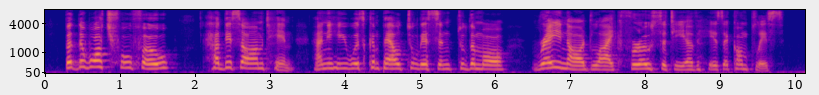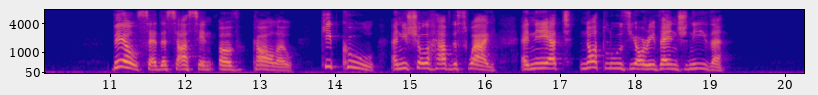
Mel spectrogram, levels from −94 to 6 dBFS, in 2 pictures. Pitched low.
No: high, 215 Hz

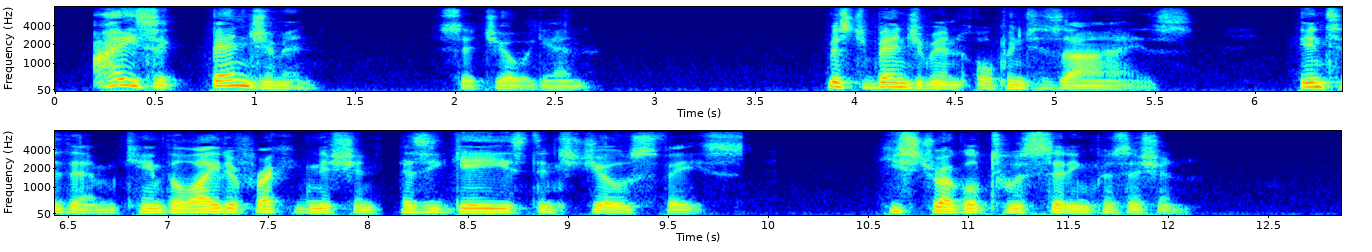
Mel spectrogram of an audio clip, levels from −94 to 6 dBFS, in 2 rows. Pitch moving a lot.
No: average, 3.4 semitones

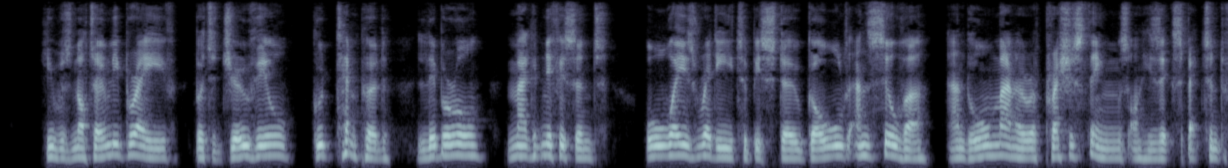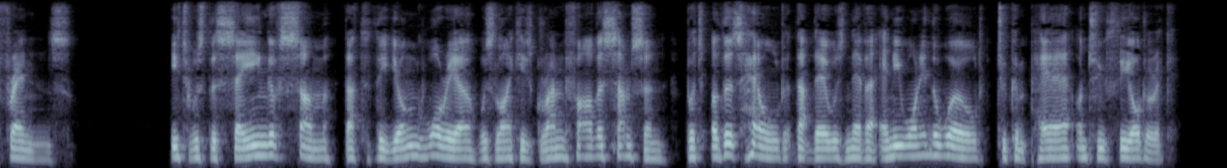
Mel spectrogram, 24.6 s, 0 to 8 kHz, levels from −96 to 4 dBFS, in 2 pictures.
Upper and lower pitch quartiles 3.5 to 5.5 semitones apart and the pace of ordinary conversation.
No: average, 3.1 semitones; average, 145 wpm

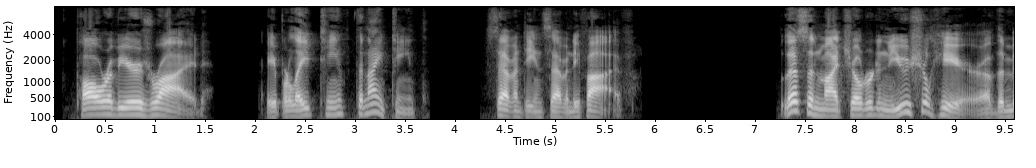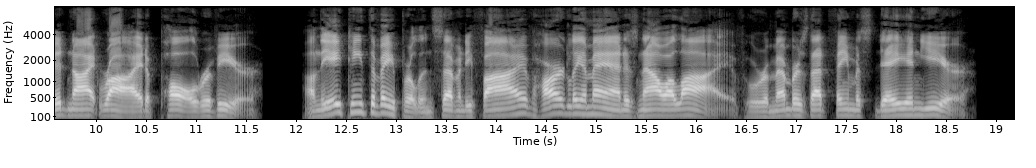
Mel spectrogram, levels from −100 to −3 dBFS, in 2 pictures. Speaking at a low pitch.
Yes: low, 120 Hz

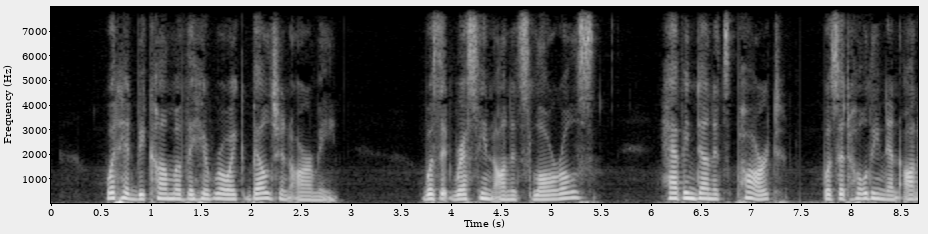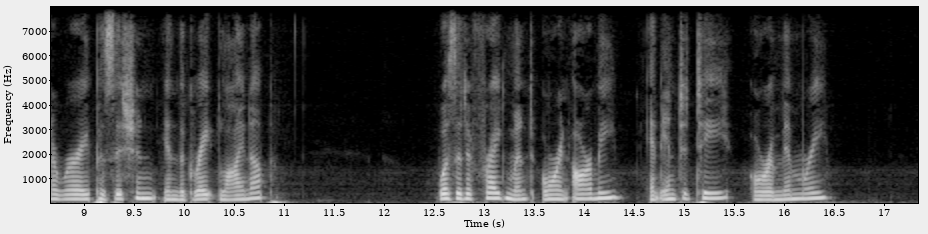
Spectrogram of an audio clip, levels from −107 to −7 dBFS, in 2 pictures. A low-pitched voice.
No: high, 190 Hz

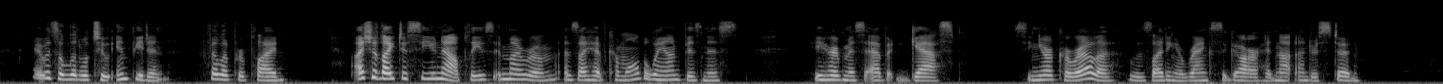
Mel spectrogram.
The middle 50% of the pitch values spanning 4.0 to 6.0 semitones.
No: average, 3.6 semitones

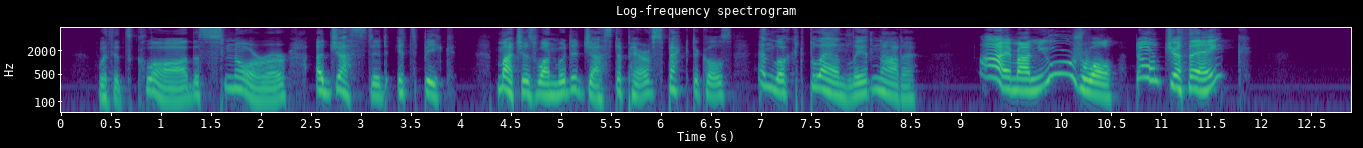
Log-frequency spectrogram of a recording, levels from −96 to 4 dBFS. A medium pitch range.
No: wide, 6.9 semitones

